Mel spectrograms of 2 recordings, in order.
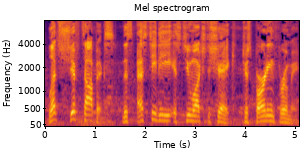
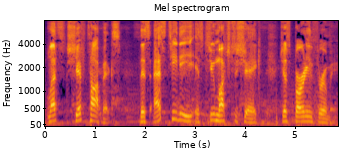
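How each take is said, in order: First: It is said at normal speed. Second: It is said more slowly.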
